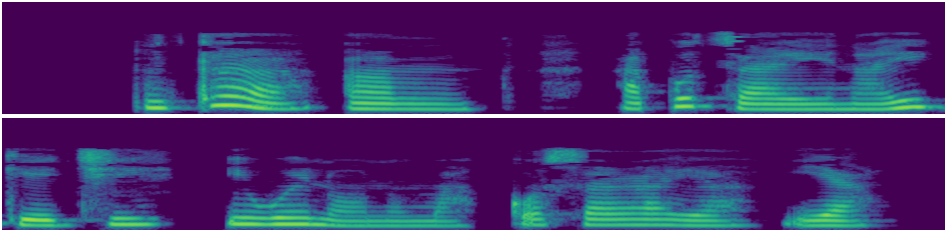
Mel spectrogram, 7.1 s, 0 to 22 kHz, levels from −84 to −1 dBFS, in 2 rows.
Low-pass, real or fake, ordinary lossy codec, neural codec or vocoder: 7.2 kHz; real; MP3, 32 kbps; none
